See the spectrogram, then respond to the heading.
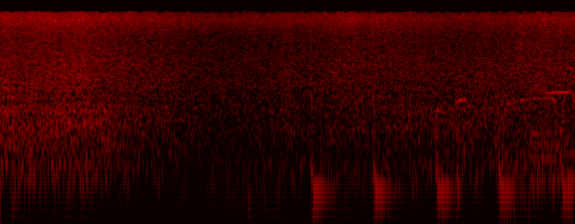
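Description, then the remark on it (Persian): A steady, hissing wash of open-sea waves fills the whole stretch, continuous and moderately quiet, with a faint low throb pulsing underneath toward the end. “به نام خدا ما در میانه دریا هستیم”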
